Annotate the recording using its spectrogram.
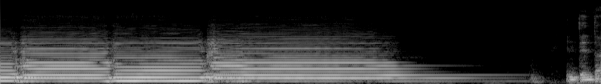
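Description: A cello, bowed, steps down through the final notes of a descending D major scale. The last low note is held, then fades out about five seconds in.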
